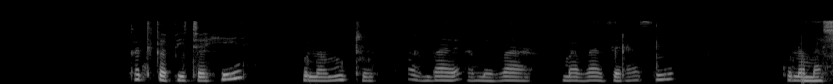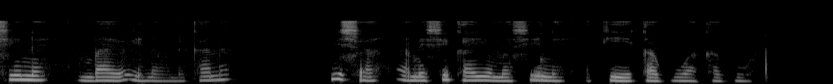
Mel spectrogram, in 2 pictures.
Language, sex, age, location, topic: Swahili, female, 36-49, Kisii, health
